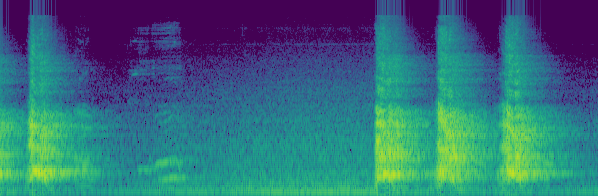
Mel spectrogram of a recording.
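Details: Rhodesian Ridgeback playing with a watering can: a single sharp bark, a pause with faint low noises, then three quick barks in a row, each loud and harsh over a faint hum.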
